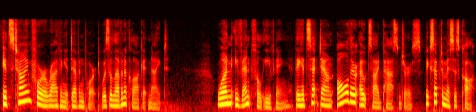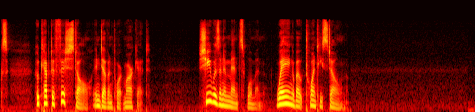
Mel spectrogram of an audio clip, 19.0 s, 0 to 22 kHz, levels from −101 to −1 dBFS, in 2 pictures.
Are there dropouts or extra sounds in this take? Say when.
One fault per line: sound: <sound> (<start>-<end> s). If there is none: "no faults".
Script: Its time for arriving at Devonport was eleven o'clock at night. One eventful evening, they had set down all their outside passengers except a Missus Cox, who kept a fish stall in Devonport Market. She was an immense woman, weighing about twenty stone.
no faults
